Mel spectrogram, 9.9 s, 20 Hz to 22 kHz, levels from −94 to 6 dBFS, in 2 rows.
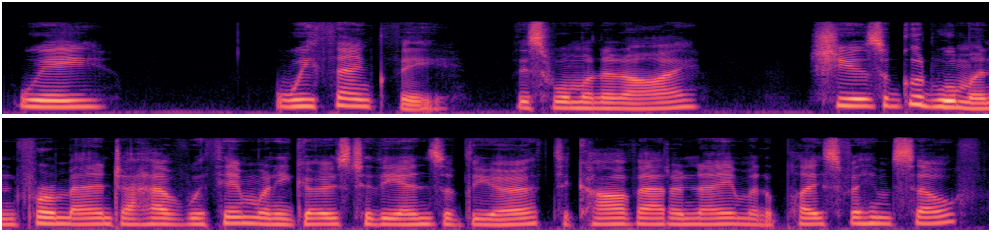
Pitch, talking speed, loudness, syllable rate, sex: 180 Hz, 230 wpm, -20 LUFS, 5.4 syllables/s, female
